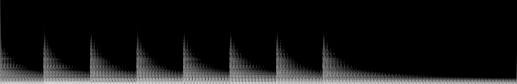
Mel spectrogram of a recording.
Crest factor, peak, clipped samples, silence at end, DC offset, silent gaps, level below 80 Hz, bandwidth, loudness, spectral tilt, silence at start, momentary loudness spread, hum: 10 dB; -6 dBFS; under 0.1%; 0 s; under 0.1%; none; -16 dBFS; 2.3 kHz; -20 LUFS; -12.5 dB/octave; 0 s; 10 LU; none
